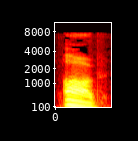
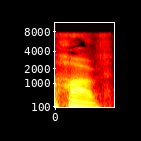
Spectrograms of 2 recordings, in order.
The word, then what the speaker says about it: herb: Herbal extracts、 herb、ハーブですね。イギリスでは herb、アメリカでは herb。と発音します。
